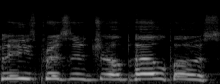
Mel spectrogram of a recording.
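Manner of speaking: mock tearful, pleading cry, very high and slow. Retelling famous footage of a woman pleading: imitating a woman crying. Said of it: "that woman crying, going".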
